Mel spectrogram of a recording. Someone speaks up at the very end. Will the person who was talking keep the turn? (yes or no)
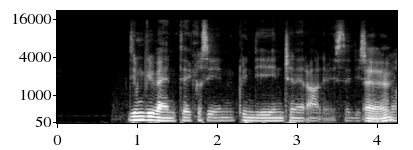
no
